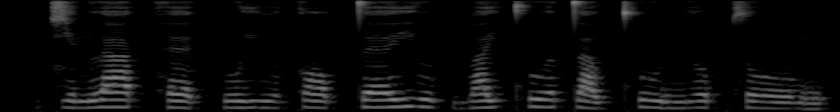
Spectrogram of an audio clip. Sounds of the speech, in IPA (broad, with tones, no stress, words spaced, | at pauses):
t͡ɕe˩˧nlaː˧k̚ hɛː˧˩t̚pu˧ji˩˧ə̯kɔː˧p̚ t̪ɛː˧˥jɯː˧˩k̚ ba˧˥jt̪ʰu˧ə̯ t̪a˩˧w t̪ʰuː˧˩ɲɤː˧p̚ soː˧˩ŋ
